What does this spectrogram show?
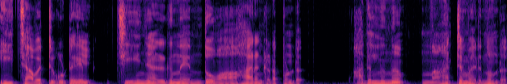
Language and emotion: Malayalam, disgusted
